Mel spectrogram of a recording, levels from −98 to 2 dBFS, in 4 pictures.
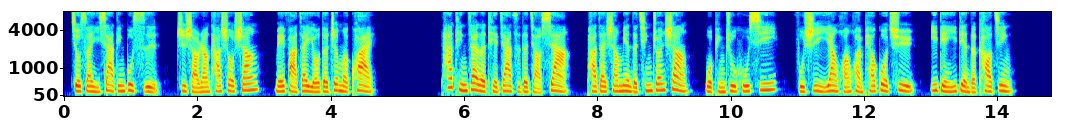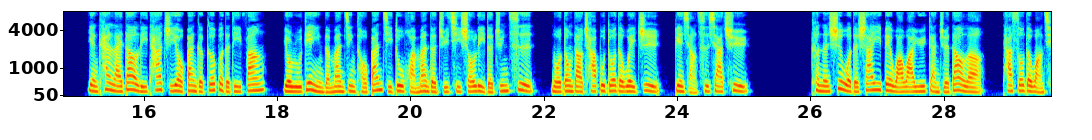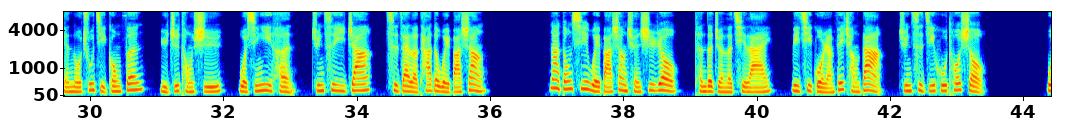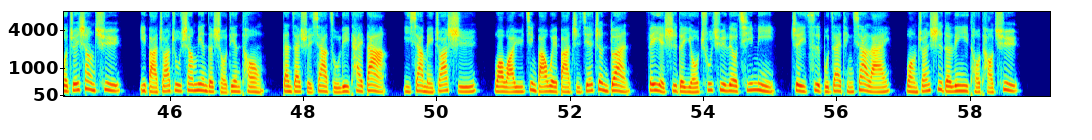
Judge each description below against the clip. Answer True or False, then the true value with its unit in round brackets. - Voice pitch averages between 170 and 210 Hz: True (190 Hz)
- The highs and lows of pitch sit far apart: False (3.5 semitones)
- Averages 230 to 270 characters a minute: True (250 characters per minute)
